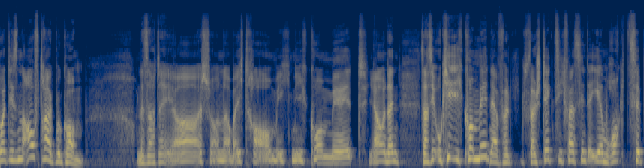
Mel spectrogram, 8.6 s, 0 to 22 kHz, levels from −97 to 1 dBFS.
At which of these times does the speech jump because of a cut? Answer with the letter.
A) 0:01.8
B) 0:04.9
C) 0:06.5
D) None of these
C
